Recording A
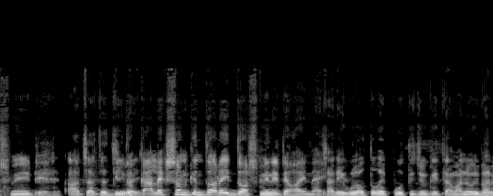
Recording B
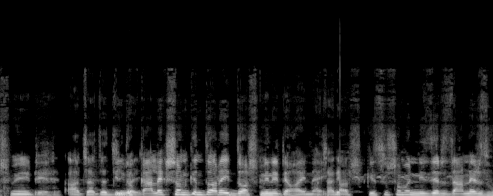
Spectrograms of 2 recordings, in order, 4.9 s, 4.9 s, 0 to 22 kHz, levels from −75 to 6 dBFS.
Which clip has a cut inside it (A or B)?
B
